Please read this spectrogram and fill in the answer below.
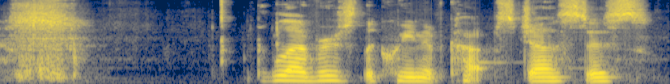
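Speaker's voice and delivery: ordinary talk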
